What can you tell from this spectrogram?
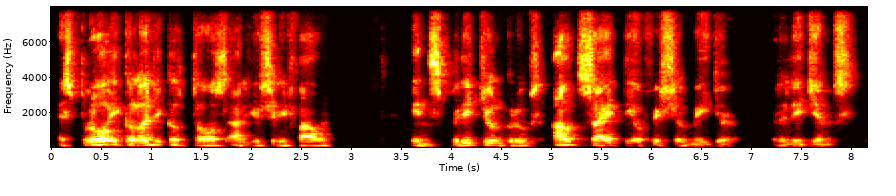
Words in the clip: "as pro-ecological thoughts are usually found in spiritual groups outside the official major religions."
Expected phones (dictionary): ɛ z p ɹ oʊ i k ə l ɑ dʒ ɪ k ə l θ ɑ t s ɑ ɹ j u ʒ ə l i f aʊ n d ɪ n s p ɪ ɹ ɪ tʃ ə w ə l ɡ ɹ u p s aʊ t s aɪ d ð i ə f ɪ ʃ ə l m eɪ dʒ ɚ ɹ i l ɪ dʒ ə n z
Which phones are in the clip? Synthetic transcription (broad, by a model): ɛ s p ɹ oʊ i k ə l ɑ dʒ ɪ k ə l t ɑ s ɑ ɹ j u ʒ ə l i f aʊ n d ɪ n s p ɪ ɹ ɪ tʃ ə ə l ɡ ɹ u p s aʊ t s aɪ d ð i ə f ɪ ʃ ə l m eɪ dʒ ɚ ɹ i l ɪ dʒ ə n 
